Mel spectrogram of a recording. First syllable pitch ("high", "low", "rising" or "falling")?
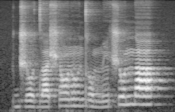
low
